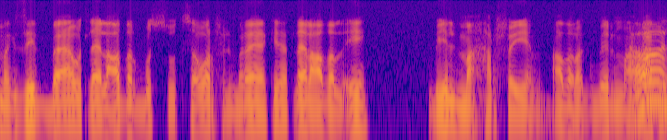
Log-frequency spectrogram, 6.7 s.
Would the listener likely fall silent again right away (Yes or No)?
No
